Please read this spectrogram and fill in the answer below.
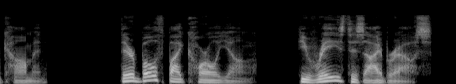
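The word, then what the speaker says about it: Jung: they're both by Carl Young he raised his eyebrows you say his name correctly better than you say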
